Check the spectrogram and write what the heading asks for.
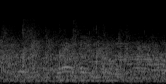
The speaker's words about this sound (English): Polite applause from the North fans.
